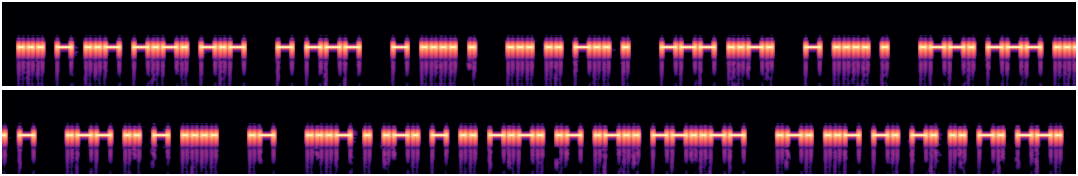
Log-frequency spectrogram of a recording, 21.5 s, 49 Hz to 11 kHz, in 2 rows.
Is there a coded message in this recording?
Yes: Morse code from 0.2 to 21.3 s, heard as a keyed tone, about 25 wpm, 600 Hz. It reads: STUCK TO THE SIDE OF THE POST WITH A VERTICAL, RUNNING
